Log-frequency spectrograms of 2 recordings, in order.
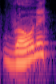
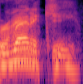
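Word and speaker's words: Roenicke: the one to change the culture Ron Raonic Roenick he probably saying that wrong look I usually do think I'm sorry Rena key Rena key with the Brewers Wikipedia is your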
